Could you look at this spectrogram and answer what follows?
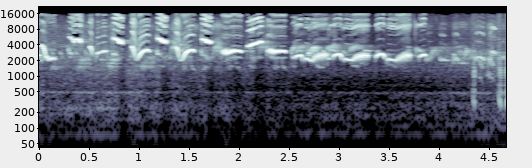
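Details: Confident Chinese hwamei singing in its carried cage, tail fanned: bright whistled notes that swoop down and up, given in a rapid, fairly even series of separate phrases against a quiet background.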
